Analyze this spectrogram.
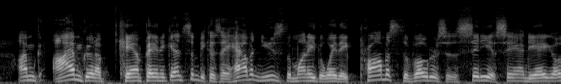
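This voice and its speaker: Speaking very fast with hardly any pauses, a man uses a high voice for a man and ordinary pitch variation. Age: 70s. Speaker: mayoral candidate. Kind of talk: interview. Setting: studio.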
